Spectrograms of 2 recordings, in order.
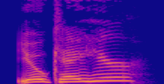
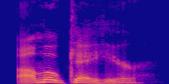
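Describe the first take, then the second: First: Lightly voiced Jack, casual and a bit higher; easy bartender question, raised a little; a touch of casual Jack; Jack asking. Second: A hint of a gruff cook; Preacher answering. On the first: Jack asks Preacher.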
